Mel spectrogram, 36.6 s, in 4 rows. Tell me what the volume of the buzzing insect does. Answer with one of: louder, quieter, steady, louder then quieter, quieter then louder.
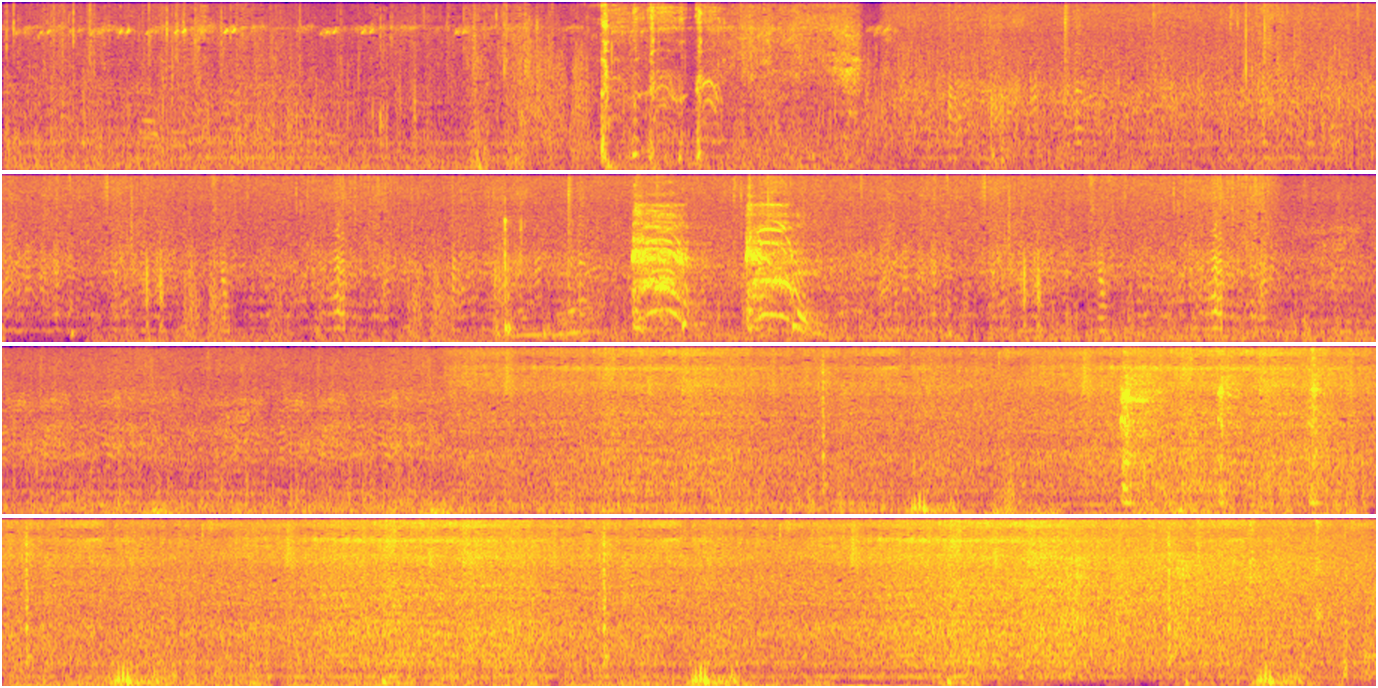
louder.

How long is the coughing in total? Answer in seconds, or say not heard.
5 s.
